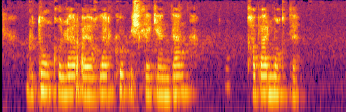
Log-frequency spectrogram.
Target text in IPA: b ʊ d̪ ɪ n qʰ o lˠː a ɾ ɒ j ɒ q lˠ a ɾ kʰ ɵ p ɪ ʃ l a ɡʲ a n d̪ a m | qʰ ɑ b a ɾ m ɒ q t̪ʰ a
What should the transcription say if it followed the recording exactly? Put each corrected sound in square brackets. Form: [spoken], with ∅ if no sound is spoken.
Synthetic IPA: b ʊ [t̪] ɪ n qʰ o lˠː a ɾ ɒ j ɒ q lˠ a ɾ kʰ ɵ p ɪ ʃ l a ɡʲ a n d̪ a [n] | qʰ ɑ b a ɾ m ɒ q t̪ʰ a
